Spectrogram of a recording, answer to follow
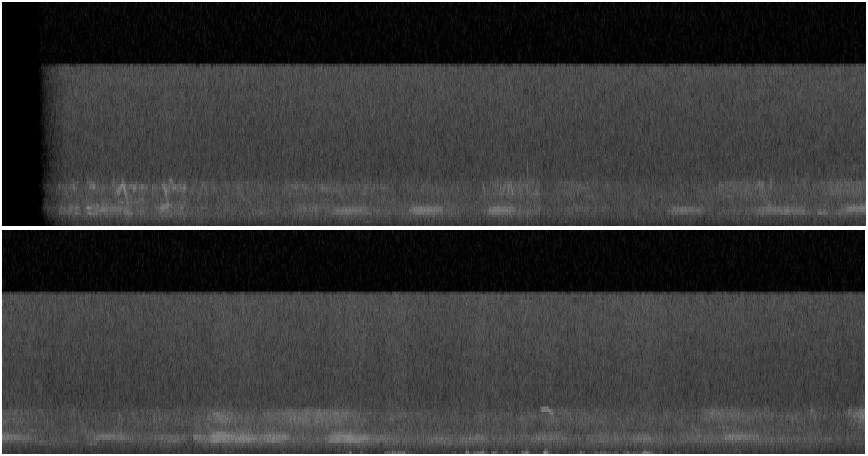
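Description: Faint birds calling in short, repeated calls in open farmland. From about three-quarters of the way in, low bumps and rumbles on the microphone come in and are louder than the calls.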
